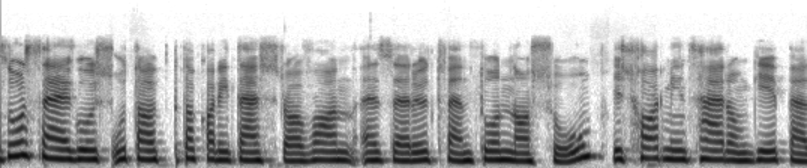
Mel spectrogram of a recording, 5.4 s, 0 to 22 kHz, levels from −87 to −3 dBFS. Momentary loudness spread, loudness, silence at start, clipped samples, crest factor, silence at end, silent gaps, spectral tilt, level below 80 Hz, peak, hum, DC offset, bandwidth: 4 LU; -14 LUFS; 0 s; under 0.1%; 12 dB; 0 s; none; -6 dB/octave; -56 dBFS; -2 dBFS; none; under 0.1%; 8.4 kHz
